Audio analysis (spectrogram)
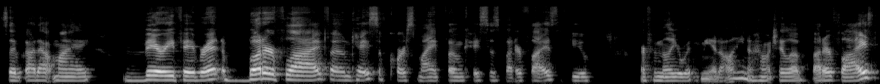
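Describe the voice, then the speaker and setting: Fast-talking, chatty middle-aged woman counselor. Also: on the low side, gravelly. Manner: fast and chatty, swears casually. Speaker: licensed counselor hosting a mental health show. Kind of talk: casual teaching while sharing a screen.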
